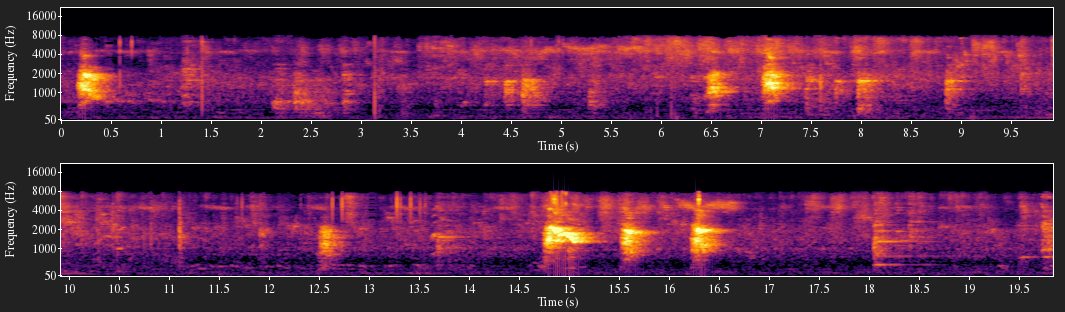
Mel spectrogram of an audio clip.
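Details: Neapolitan Mastiff male puppy, seven weeks old, giving scattered short yappy barks and yelps, mostly single with a few close pairs, louder bursts near the end, with quiet room noise between.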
